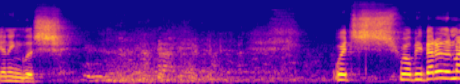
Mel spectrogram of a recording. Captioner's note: audience laughing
